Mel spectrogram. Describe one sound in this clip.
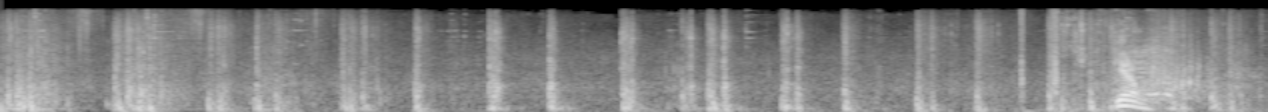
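A horse's hooves clop at a steady trot.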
